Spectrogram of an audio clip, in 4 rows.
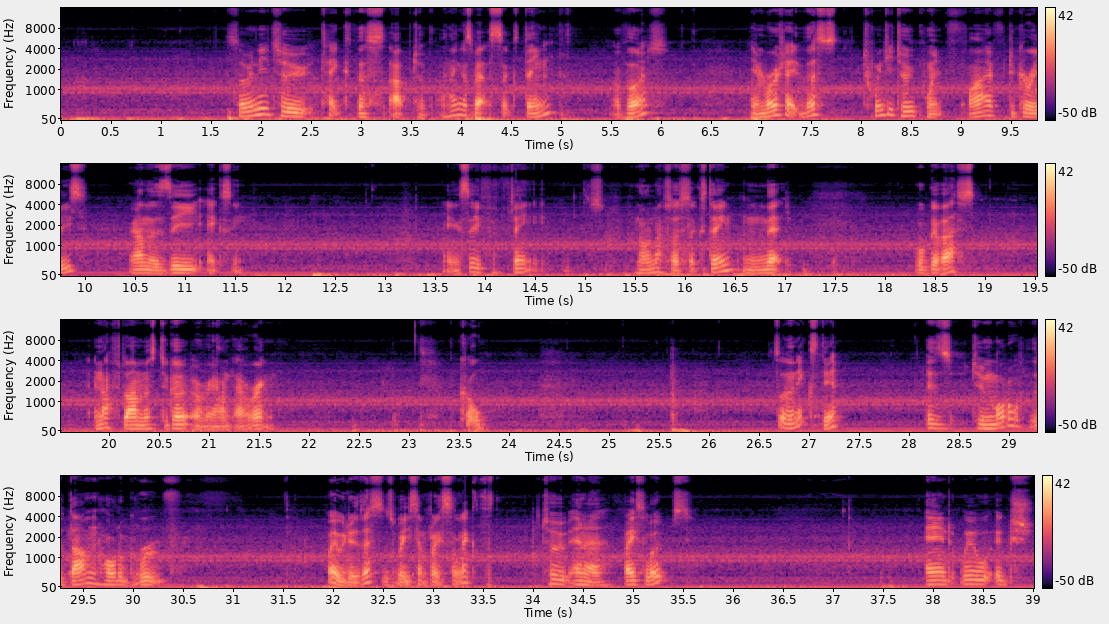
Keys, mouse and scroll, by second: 3.7 click, 4.1 click, 6.3 right click, 7.5 r, 12.9 right click, 13.9 click, 15.0 click, 16.0 middle click, 16.9 z, 17.2 middle click, 17.6 middle click, 20.9 middle click, 23.0 middle click, 23.5 right click, 31.5 Tab, 32.0 scroll up 3, 32.6 alt+right click, 33.2 alt+shift+right click, 33.6 alt+right click.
